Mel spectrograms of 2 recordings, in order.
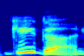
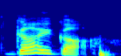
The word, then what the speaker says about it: Giger: eso, me recuerda al creador de Alien, porque había un audio que decía, era un niño que decía, It's Giga, not Gaiga. no sé si os acordáis de eso, porque claro, es Giger, Geiger.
